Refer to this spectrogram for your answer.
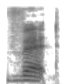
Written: vet

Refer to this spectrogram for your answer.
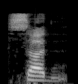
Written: sudden

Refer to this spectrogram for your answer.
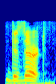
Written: to desert

